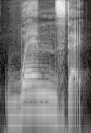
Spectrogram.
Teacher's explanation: It's got when at the beginning. So the D is not pronounced at all.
